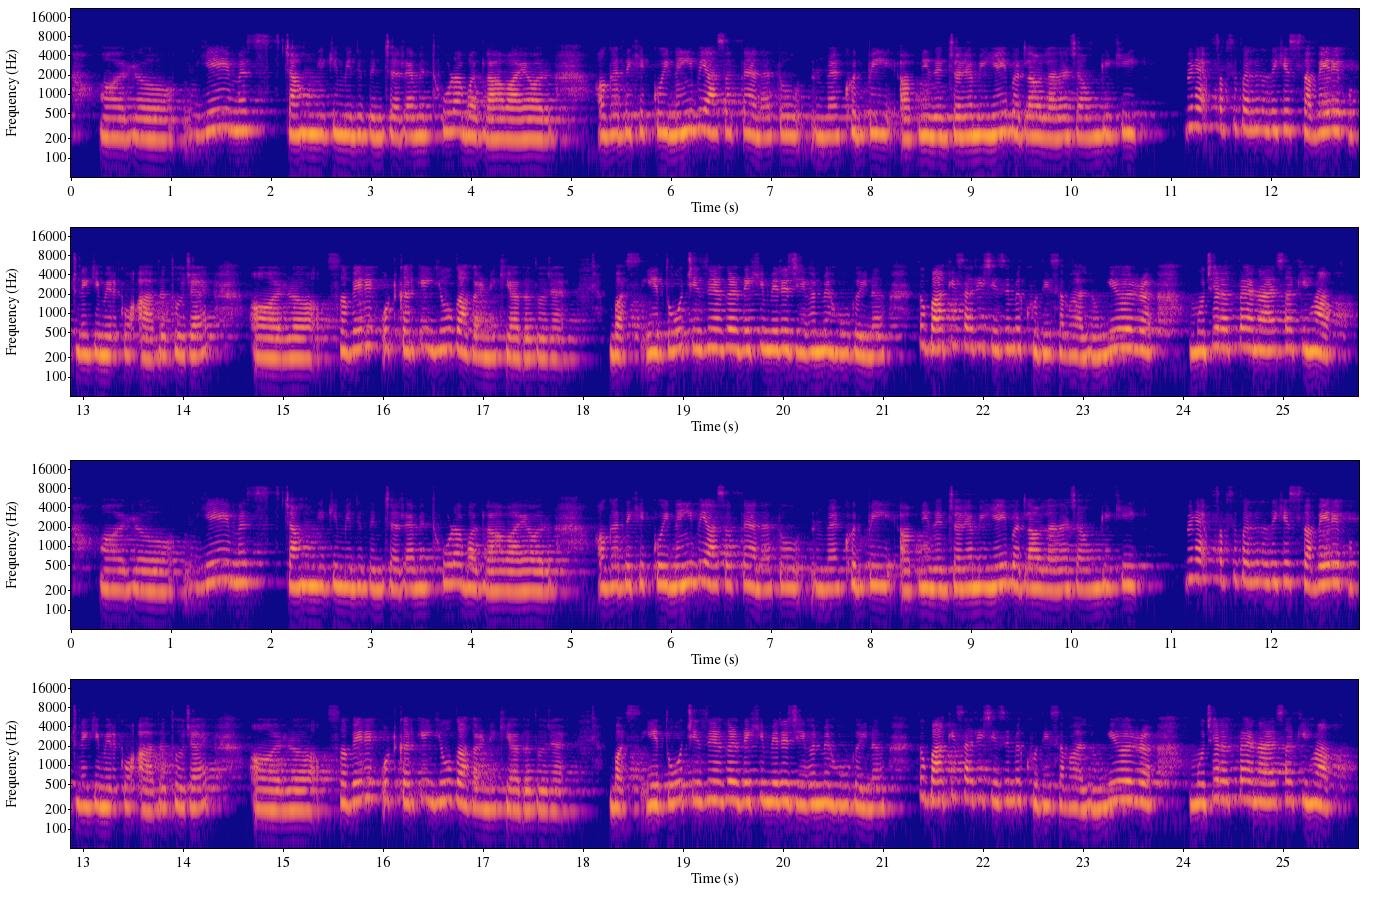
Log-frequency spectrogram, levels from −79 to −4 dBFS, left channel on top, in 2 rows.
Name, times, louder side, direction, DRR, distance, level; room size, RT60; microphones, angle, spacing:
voice 1, 0.0-10.7 11.1-25.5, left 1 dB, ahead, 2 dB, 2.6 m, -29 dB
26.5 x 21.5 x 8.9 m, 0.83 s
head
